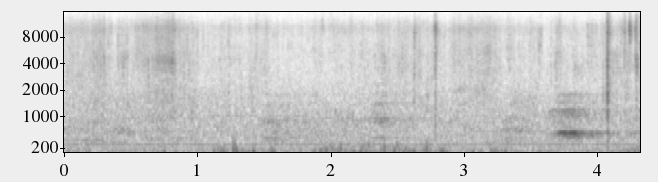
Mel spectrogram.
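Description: Sea beet leaves rustling and stalks snapping as they are picked by hand, over a low rumble. A short pitched sound comes near the end.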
